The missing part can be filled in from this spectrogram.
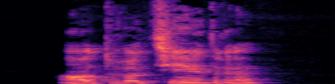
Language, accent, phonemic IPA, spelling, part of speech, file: French, Canada, /ɑ̃.tʁə.tjɛ̃.dʁɛ/, entretiendrais, verb, LL-Q150 (fra)-entretiendrais.wav
- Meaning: first/second-person singular conditional of entretenir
